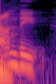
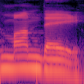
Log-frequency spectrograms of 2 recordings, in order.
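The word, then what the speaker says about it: Maundy: Number eight on the list of of this list of 10, the word mandi. Yeah, mandi. I always thought it was Monday.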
